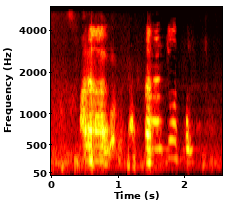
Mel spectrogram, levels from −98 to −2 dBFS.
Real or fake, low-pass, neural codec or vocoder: fake; 5.4 kHz; codec, 16 kHz, 0.9 kbps, LongCat-Audio-Codec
